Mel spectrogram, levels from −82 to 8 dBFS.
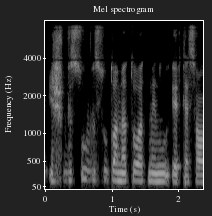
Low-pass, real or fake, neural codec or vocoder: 7.2 kHz; real; none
